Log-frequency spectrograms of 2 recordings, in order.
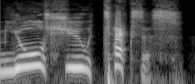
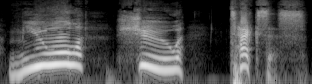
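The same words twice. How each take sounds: First: Said in the usual way. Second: "Muleshoe, Texas" drawn out very slowly, high and loud, with a pause before "Texas"; slow, high, disbelieving repeat of "Muleshoe, Texas"; incredulous emphasis. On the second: Real, not acted. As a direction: stretch each part of "Muleshoe" loudly, then set "Texas" apart. Repeats town name to ridicule it.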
